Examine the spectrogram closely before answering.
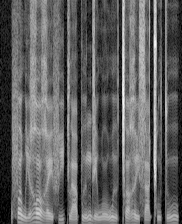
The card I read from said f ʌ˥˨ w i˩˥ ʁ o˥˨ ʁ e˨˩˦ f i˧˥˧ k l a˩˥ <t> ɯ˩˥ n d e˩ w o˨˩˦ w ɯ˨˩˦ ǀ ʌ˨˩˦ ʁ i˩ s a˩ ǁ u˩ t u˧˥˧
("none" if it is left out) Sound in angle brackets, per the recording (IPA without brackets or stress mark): p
